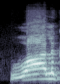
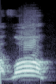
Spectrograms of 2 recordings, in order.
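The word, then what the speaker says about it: walk: वाल्क पढ़ देते हैं इसको। टाक पढ़ देते हैं इसको। ठीक? तो अब आज से गलती नहीं होगी। आज से गलतियां नहीं होंगी। वाल्क और टाक को प्रोनंसिएट करने में। तो वाल्क और टॉल को भूल जाइए। आप क्या पढ़िए भैया? वॉक।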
